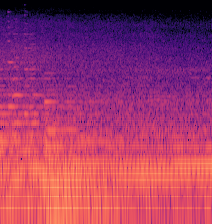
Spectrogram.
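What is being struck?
Nothing is struck.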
